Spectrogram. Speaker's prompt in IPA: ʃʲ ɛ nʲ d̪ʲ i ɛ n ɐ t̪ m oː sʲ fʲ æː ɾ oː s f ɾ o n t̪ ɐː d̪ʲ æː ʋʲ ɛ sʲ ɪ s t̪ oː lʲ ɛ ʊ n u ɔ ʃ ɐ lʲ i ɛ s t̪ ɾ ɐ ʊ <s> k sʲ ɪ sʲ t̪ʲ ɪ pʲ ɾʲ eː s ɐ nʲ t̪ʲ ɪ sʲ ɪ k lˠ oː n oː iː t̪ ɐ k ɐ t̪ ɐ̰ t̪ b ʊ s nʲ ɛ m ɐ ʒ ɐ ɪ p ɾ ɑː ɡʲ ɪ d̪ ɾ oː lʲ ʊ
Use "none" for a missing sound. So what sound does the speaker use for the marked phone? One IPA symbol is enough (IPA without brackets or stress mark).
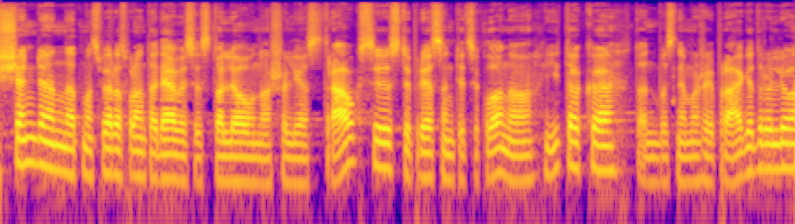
none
